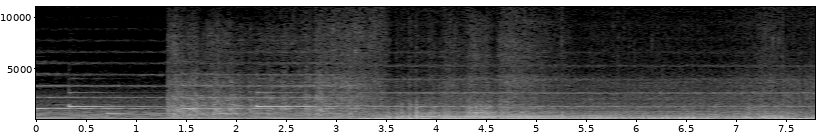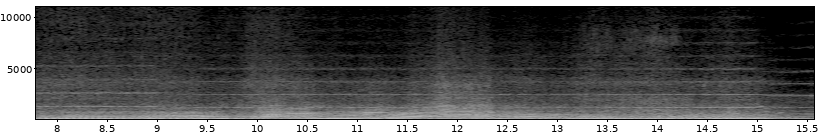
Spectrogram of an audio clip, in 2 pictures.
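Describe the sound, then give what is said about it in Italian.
A car engine starts up with a sudden low rumble, then runs steadily while the car is driven slowly and calmly, its pitch rising and falling gently as it speeds up and eases off. No one speaks. “Mi rimisi al volante e ricominciai a guidare.”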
